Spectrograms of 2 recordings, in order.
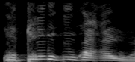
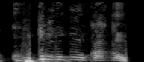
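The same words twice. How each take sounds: First: Loud high shouted threat; mock furious shout. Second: Loud, high mock shout; haunting angry threat. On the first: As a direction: hurl the threat again like the angry man. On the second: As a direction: replay the threat like it echoes in your head. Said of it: "penampakan wajah Bapak itu".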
